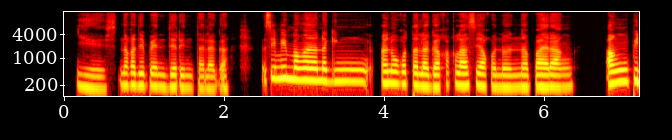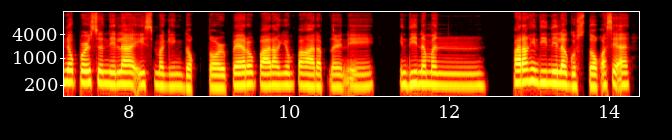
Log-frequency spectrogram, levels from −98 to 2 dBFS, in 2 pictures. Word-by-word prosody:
Yes, 175 Hz, -4 st, -8 dB
nakadepende 200 Hz, -2 st, -3 dB
rin 180 Hz, -1 st, -7 dB
talaga. 170 Hz, -1 st, -7 dB, 0.4 s
Kasi 315 Hz, -, -5 dB
may 310 Hz, +1 st, +2 dB
mga 280 Hz, -2 st, +4 dB
naging 255 Hz, -1 st, -2 dB, 0.2 s
ano 230 Hz, 0 st, 0 dB
ko 220 Hz, -, -2 dB
talaga, 195 Hz, -2 st, 0 dB
kaklase 205 Hz, 0 st, -2 dB
ako 190 Hz, -1 st, -2 dB
noon 185 Hz, 0 st, -4 dB
na 185 Hz, -1 st, -3 dB
parang 185 Hz, 0 st, 0 dB, 0.4 s
ang 245 Hz, +3 st, +3 dB
pino-pursue 240 Hz, -2 st, +3 dB
nila 220 Hz, 0 st, +4 dB
is 210 Hz, +1 st, -3 dB
maging 195 Hz, -2 st, -4 dB
doctor. 180 Hz, 0 st, -2 dB
Pero 205 Hz, +2 st, +3 dB
parang 205 Hz, -1 st, +3 dB
yung 205 Hz, 0 st, -3 dB
pangarap 195 Hz, -2 st, +1 dB
na 190 Hz, 0 st, -3 dB
yun, 185 Hz, -, -7 dB
eh, 190 Hz, 0 st, -4 dB, 0.5 s
hindi 215 Hz, +1 st, 0 dB
naman, 215 Hz, -1 st, +1 dB, 0.9 s
parang 240 Hz, +1 st, +8 dB
hindi 235 Hz, -2 st, +1 dB
nila 225 Hz, -2 st, +5 dB
gusto 195 Hz, -1 st, -1 dB
kasi, 220 Hz, +2 st, +1 dB
ah, 210 Hz, -, +2 dB
205 Hz, 155 wpm, -23 LUFS, 190-230 Hz, 0.9 s, parang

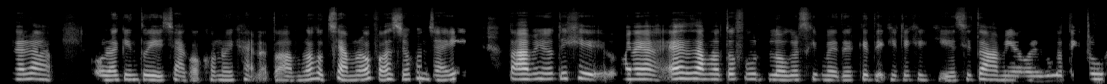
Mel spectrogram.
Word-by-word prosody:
ছাড়া 245 Hz, +1 st, +3 dB, 0.6 s
ওরা 210 Hz, 0 st, +2 dB
কিন্তু 225 Hz, 0 st, -2 dB
এই 190 Hz, -, 0 dB
চা 220 Hz, -, -1 dB
কখনোই 205 Hz, -1 st, -5 dB
খায় 230 Hz, -, -6 dB
না। -, -, -6 dB
তো -, -, -6 dB
আমরা 195 Hz, +4 st, -1 dB
হচ্ছে 225 Hz, -4 st, -3 dB
আমরাও 215 Hz, +4 st, +2 dB
ফার্স্ট 220 Hz, +1 st, +2 dB
যখন 265 Hz, +4 st, -3 dB
যাই 205 Hz, +1 st, -1 dB, 0.6 s
তো -, -, -2 dB
আমিও 255 Hz, +1 st, +3 dB
দেখি 270 Hz, +2 st, -2 dB, 0.4 s
মানে 245 Hz, 0 st, +4 dB, 0.4 s
এস 265 Hz, +1 st, +7 dB
আমরা 240 Hz, 0 st, +1 dB
তো 245 Hz, -, +1 dB
ফুড 245 Hz, 0 st, -3 dB
ব্লগার্স 215 Hz, 0 st, 0 dB
কিংবা 215 Hz, -3 st, -5 dB
এদেরকে 200 Hz, +3 st, -4 dB
দেখে-টেখে 215 Hz, -1 st, -7 dB
গিয়েছি। 190 Hz, +3 st, -6 dB
তো 250 Hz, -, +2 dB
আমি 205 Hz, -1 st, -3 dB
আবার 195 Hz, 0 st, -5 dB
এগুলোতে 205 Hz, +2 st, -5 dB
একটু 250 Hz, -, -9 dB
220 Hz, 180 wpm, -24 LUFS, 205-245 Hz, 0.6 s, এস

